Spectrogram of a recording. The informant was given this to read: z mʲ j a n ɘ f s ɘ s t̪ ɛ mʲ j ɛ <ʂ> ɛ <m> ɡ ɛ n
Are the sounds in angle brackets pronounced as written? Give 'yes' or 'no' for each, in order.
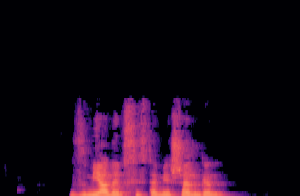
yes, no

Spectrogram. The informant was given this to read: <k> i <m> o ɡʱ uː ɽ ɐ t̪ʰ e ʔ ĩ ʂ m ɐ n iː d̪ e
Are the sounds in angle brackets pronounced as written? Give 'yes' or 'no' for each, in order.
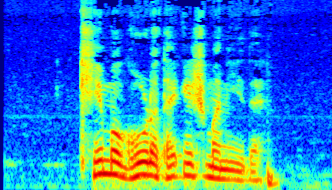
no, yes

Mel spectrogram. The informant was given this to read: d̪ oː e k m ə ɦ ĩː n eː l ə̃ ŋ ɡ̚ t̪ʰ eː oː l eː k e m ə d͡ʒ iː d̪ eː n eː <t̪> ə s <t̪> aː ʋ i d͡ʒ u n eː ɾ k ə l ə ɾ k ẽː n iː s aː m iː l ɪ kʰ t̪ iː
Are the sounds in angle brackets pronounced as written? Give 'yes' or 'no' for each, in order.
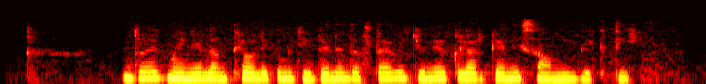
no, yes

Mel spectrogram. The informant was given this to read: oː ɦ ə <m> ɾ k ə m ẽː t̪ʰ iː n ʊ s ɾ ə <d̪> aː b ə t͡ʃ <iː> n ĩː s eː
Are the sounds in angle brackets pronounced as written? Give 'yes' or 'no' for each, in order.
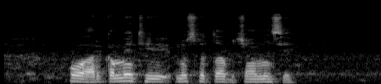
no, no, no

